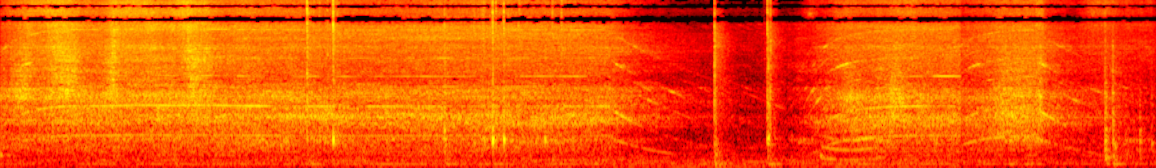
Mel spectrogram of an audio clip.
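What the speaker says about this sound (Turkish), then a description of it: "Bu şekilde bilgisayarımızın klavyesini bile her yüzeye yüzeyen dediğim gibi bu süpürgeyle temizleyebiliyorsunuz." A cordless vacuum cleaner runs steadily up close while cleaning a computer keyboard, with a constant whine broken by brief clicks and knocks as the nozzle moves over the keys.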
